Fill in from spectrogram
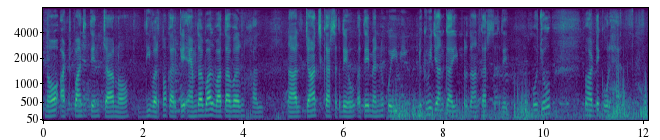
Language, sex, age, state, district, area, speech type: Punjabi, male, 18-30, Punjab, Ludhiana, urban, read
